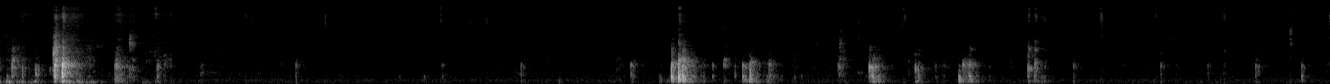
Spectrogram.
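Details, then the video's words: Dog chewing a bone: a burst of crisp crunches at the start, then a quiet gap of scattered small clicks, then another cluster of gnawing crunches between seven and ten seconds. "Hund kaut Knochen - Dog is chewing bone"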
